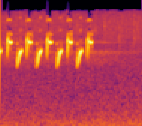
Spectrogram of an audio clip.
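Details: Goldfinch giving a quick run of about eight bright, alternating high chirps within one second, then silence.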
